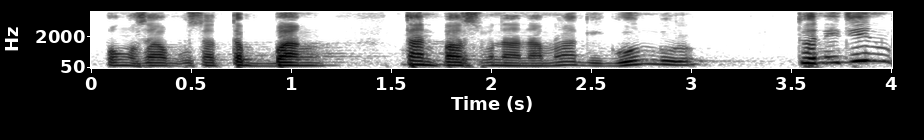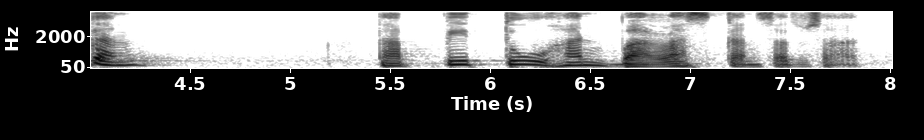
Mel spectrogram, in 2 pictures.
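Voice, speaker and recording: Male pastor, emphatic sermon delivery, rhetorical questions, slightly high voice, long church-hall reverb. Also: very animated, normal speed, long pauses. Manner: emphatic, rhetorical questions, swings between loud and quiet.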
